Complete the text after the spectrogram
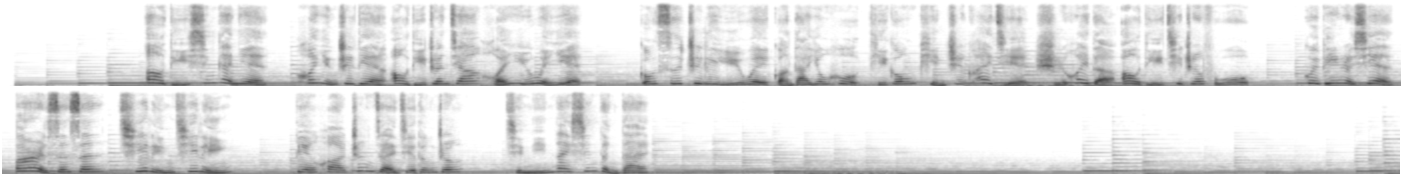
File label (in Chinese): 【彩铃】; 奥迪新概念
